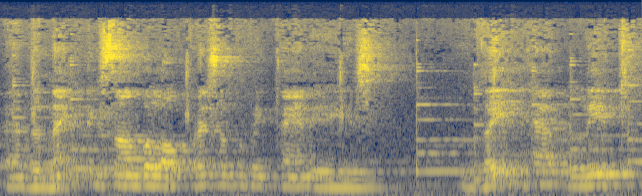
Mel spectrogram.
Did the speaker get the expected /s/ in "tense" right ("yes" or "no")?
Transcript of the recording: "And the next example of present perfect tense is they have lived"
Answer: no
